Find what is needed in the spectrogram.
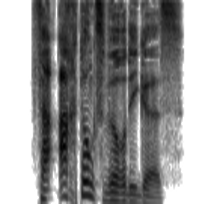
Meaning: strong/mixed nominative/accusative neuter singular of verachtungswürdig
- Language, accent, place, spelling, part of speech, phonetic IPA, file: German, Germany, Berlin, verachtungswürdiges, adjective, [fɛɐ̯ˈʔaxtʊŋsˌvʏʁdɪɡəs], De-verachtungswürdiges.ogg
